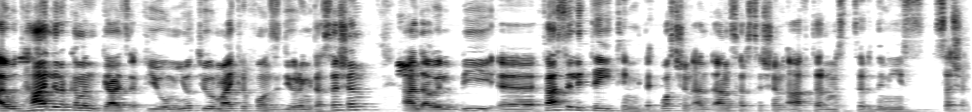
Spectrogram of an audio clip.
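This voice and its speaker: A man at medium pitch and moderate pace, with lively intonation, noticeable background noise and audible room echo. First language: not English. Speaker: course instructor. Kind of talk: online class introduction.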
